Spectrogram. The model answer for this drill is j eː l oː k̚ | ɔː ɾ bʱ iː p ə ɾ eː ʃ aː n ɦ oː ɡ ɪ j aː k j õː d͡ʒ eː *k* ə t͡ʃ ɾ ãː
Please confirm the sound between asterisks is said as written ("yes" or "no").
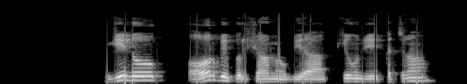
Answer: yes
